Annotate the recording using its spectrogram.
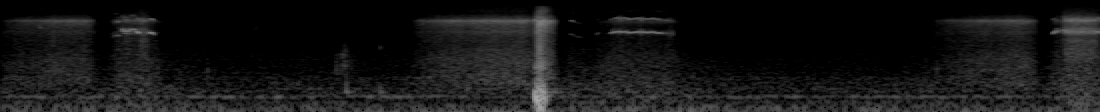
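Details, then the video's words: Sleeping French Bulldog snoring while it dreams: airy, hissing inhalations with a faint whistling edge come in irregular bursts every few seconds over a low, steady rumble, with one sharp click near the middle. "Snoring French bulldog has dreams"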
